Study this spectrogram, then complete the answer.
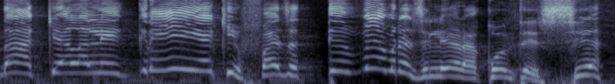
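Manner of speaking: high, drawn-out TV presenter voice; hyped show host. Pretend. Co-host opening the news segment, mock TV announcer.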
